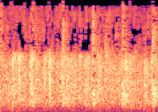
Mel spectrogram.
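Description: Audience applause welcoming a guest onto the stage: a steady wash of many hands clapping that holds at an even level for the whole stretch, with no voices over it.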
